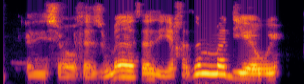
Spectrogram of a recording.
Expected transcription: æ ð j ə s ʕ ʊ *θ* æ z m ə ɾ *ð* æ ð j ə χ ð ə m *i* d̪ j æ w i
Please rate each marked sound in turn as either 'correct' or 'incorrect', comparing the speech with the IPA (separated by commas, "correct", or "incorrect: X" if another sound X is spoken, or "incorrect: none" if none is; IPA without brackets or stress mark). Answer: correct, incorrect: θ, incorrect: æ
